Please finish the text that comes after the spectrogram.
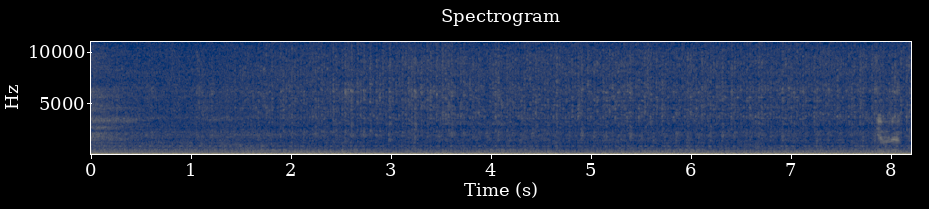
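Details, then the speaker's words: Nissan B14 with SR20VE engine after the tri-Y header's four bolts came loose and it fell: very loud, deep, blatting exhaust drone swelling on a quick rev, running open header. "I want to show you guys how it sounds like let's see yeah because yeah it's pretty loud sr20 ve Charlie why opinator kinda want to drive it I don't want to rev it though because it's loud"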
